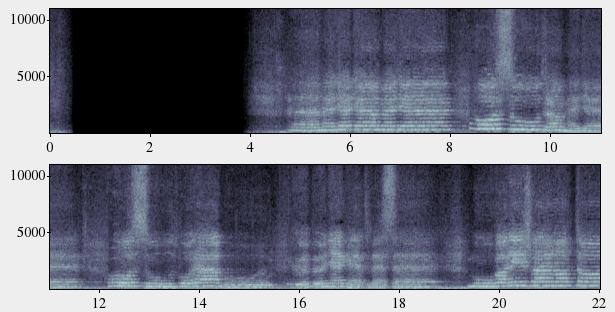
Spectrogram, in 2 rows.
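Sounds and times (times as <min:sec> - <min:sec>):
young voices singing in unison: 0:04.7 - 0:22.0.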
